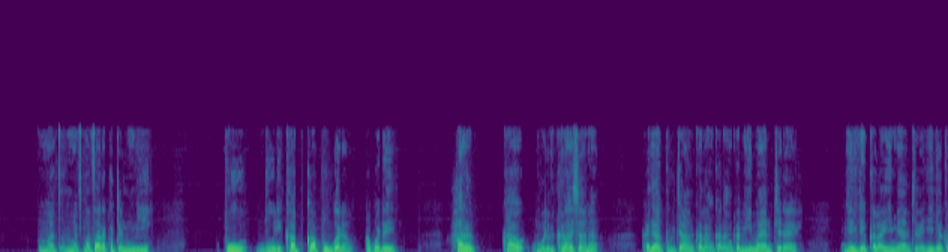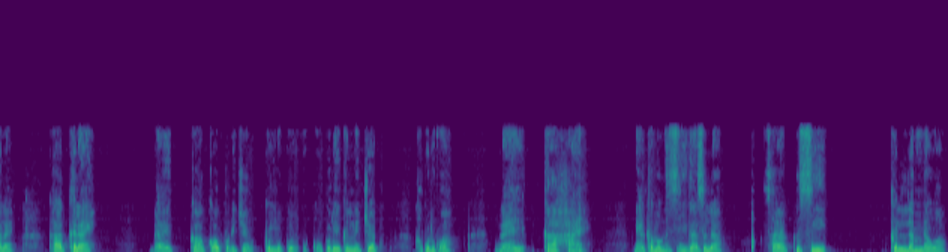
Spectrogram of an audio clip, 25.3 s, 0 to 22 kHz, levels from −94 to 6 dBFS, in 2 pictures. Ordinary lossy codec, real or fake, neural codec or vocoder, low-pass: none; fake; codec, 24 kHz, 3 kbps, HILCodec; 10.8 kHz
